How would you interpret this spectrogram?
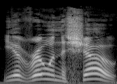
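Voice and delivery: high, loud, slow outburst; furious complaint. A narrator's reading. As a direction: blame him to his face. Kitamariki storms up angry.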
